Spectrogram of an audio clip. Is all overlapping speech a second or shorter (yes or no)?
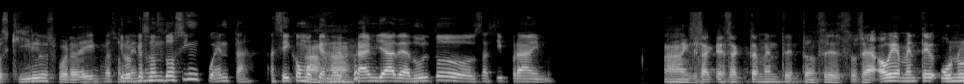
yes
